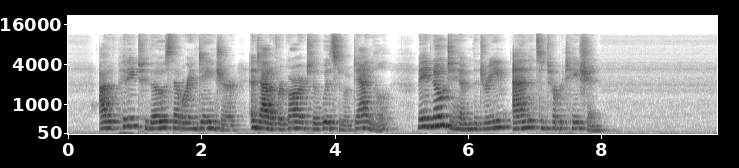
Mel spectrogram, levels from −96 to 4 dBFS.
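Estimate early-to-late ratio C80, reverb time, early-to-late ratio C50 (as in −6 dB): 12.5 dB, 0.45 s, 7.5 dB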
